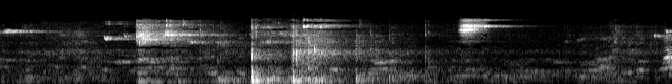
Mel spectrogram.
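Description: A futsal ball being kicked and passed on an indoor court: a few sharp thuds, the loudest two close together about halfway through, ringing in the sports hall. Short high squeaks of shoes on the wooden floor and players' calls come in between.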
